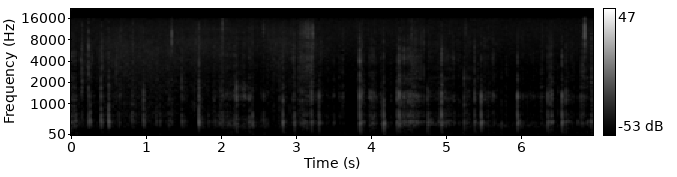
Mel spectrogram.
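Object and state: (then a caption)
Hollow leather top hat. Fingertips tap and scratch the side of the crown of a hollow, empty black leather top hat. Quick, dry, muted taps with a hollow mid tone sound in an uneven patter, mixed with soft scratchy rustling. Each tap dies away almost at once.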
